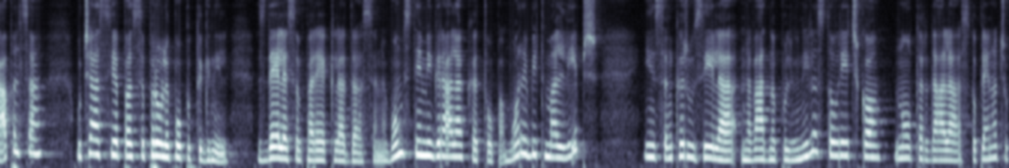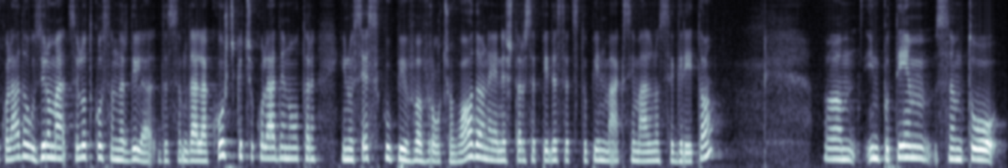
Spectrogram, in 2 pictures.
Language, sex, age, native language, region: Slovenian, female, 30-49, Slovenian, Central Slovenia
